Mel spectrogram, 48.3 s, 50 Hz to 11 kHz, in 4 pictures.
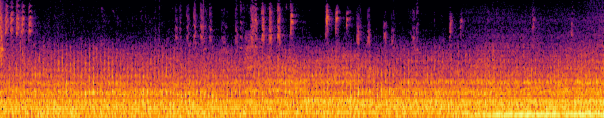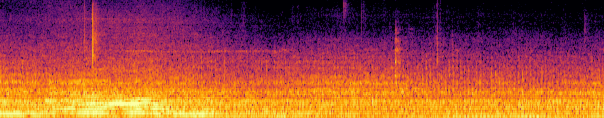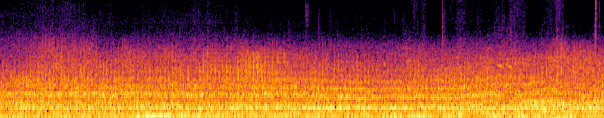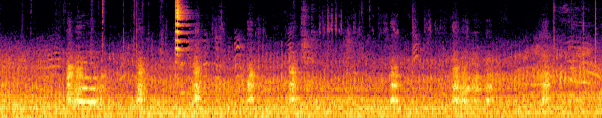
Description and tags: choper over neighborhood
This is a recording of a helicopter hovering over a quiet neighborhood in Hayward, CA. One can hear an occasional car passing, a dog bark, kids playing. Recorded on Zoom H4n.
cars-passing, helicopter, hover, over-neighborhood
